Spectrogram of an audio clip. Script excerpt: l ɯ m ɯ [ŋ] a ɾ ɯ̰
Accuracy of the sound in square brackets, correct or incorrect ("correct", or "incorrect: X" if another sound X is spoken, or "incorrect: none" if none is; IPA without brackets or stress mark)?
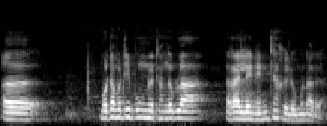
incorrect: n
